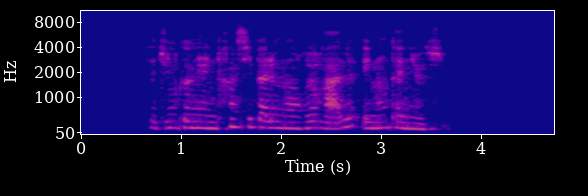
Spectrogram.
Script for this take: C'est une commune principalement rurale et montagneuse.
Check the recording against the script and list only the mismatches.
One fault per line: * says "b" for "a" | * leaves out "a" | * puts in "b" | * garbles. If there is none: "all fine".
all fine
